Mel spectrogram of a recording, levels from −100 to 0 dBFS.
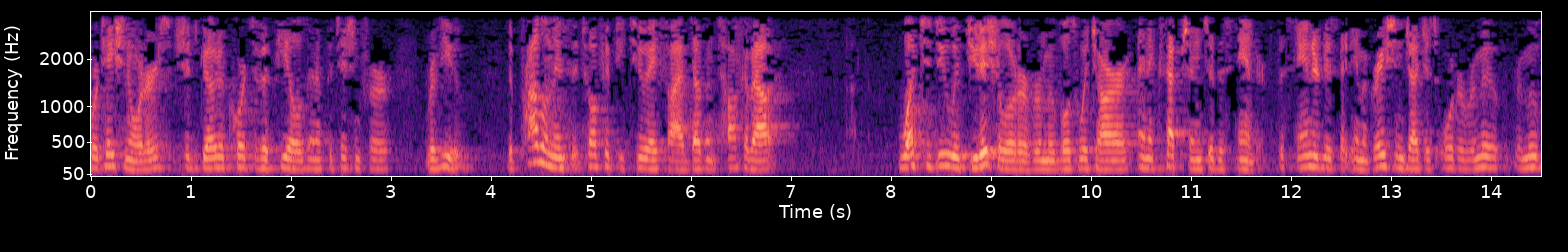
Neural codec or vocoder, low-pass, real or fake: none; 3.6 kHz; real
